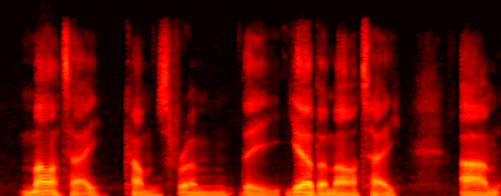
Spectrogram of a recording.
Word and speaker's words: MATE: um it is pronounced Marte uh as if you were ordering a latte so that's the that's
